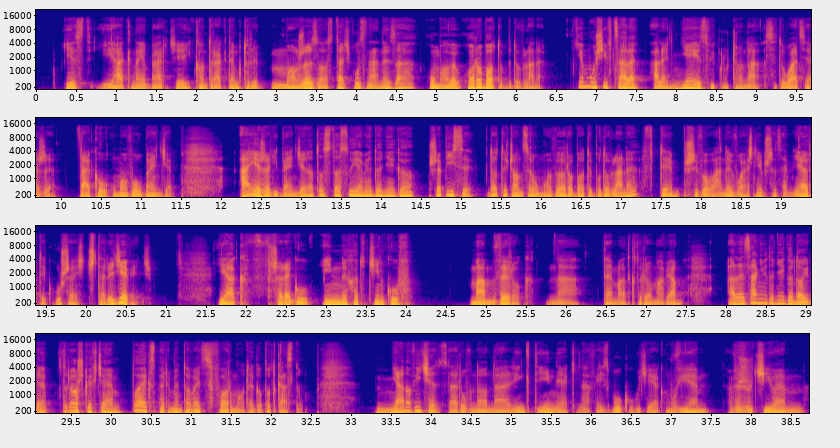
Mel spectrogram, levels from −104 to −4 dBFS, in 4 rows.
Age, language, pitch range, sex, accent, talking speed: 30-49, Polish, 105-145 Hz, male, native, 125 wpm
